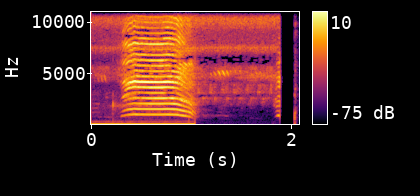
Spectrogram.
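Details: A goat at a countryside pasture calls with one loud, bright, quavering bleat lasting under a second that ends abruptly, followed by near silence with a faint click and a brief thump.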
